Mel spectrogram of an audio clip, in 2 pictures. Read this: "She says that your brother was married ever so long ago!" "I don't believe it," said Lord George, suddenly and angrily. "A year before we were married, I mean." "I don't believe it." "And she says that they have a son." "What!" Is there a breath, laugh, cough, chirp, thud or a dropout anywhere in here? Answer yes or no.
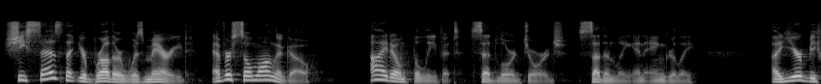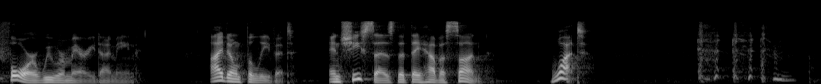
yes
